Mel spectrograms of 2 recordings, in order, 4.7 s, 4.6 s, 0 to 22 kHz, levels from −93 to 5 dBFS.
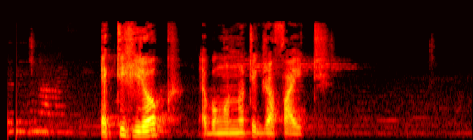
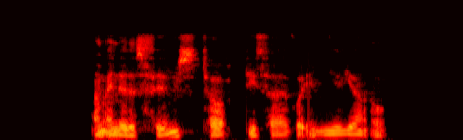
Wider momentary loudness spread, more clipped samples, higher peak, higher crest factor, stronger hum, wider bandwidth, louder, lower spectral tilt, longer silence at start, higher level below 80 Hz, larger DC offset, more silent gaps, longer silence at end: first, 27 LU vs 10 LU; neither; first, -4 dBFS vs -22 dBFS; first, 24 dB vs 18 dB; neither; first, 11.5 kHz vs 8.2 kHz; first, -25 LUFS vs -39 LUFS; second, -4 dB/octave vs -6 dB/octave; second, 0.1 s vs 0.95 s; second, -82 dBFS vs -76 dBFS; neither; second, none vs 2.37-2.45 s; first, 1.45 s vs 0.8 s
